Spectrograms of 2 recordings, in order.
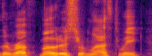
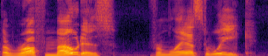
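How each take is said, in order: First: It is spoken in the speaker's own accent. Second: It is spoken in a put-on Australian accent. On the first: "I'll start again" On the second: "I was attempting to do an Australian accent"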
